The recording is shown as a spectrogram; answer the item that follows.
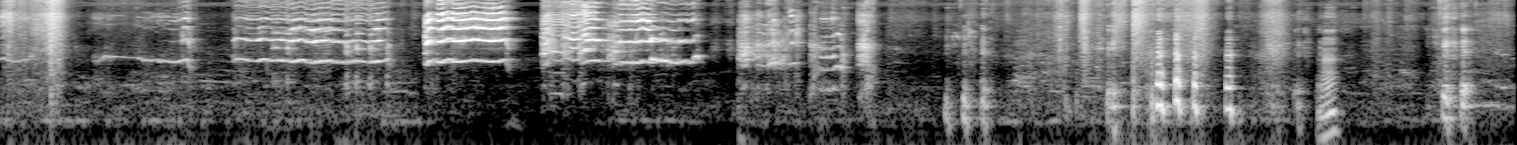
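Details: Happy, a puppy in Africa abandoned three times and now being rescued, gives long, high, wavering whines with rich overtones, then a run of shorter squeaky yelps and whimpers, with people talking nearby.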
